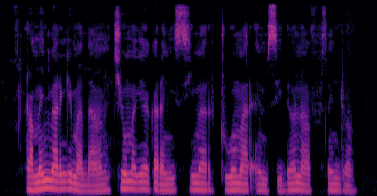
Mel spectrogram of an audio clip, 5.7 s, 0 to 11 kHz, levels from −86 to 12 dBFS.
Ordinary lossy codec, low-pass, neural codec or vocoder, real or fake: AAC, 64 kbps; 9.9 kHz; vocoder, 44.1 kHz, 128 mel bands, Pupu-Vocoder; fake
